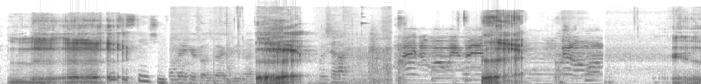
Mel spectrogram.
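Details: Several loud, drawn-out voiced belches mixed with talk and laughter over background music; repeated burping.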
